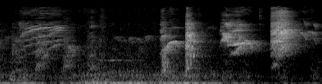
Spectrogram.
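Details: Blue mutation monk parakeet giving harsh, grating squawks that grow louder and come in bursts roughly every half second, with a faint low rumble underneath.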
